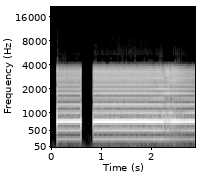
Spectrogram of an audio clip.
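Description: A telephone giving up with a harsh, steady electronic buzzing tone in two bursts: a short half-second blast, a brief gap, then a long sustained drone, loud and rich in harsh overtones.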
